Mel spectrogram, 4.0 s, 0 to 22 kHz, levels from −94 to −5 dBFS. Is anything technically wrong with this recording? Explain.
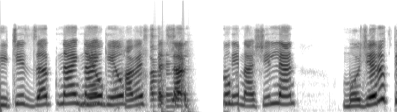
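Yes, there are three distinct faults, all within the middle of the clip, on a call path whose Opus coding caps the top end near 8 kHz.

Doubled audio track, 0.79 to 2.38 s: a second full-band copy of the speech runs about a fifth of a second behind the original, at about the same level. It has no reverberant tail or room colouring, and it cuts in and out abruptly at both ends. The likely cause is the same signal reaching the mix twice through paths of different latency, which gives a slapback, doubled-talker effect.

Repeated packet loss (robotic sound), 1.45 to 1.85 s: several short holes in the stream, the longest about 41 ms, were each patched by extending the preceding sound before the next hole arrived. About a third of that stretch is concealment rather than real signal. The back-to-back patching chops the speech into fragments with small pieces missing.

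Long network dropout, 1.87 to 2.25 s: the audio stops arriving for roughly 0.36 s, most likely because of a stall in network delivery. The receiver first continues the last sound as a fading buzz or hiss. About the final 0.26 s is essentially silent. Speech then resumes without the lost portion, so the content jumps forward rather than picking up where it broke off.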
